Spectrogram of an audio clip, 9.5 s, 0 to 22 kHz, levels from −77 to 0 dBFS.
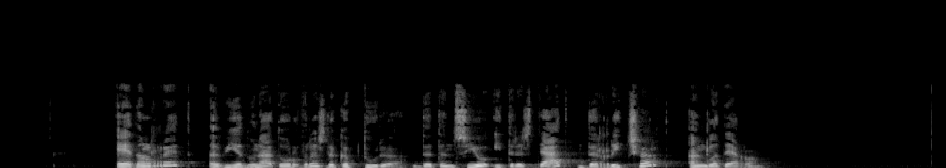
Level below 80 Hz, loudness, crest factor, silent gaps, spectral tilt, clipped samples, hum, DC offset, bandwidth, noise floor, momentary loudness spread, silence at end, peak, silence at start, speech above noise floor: -80 dBFS; -26 LUFS; 22 dB; none; -5 dB/octave; under 0.1%; none; under 0.1%; 11.5 kHz; -76 dBFS; 8 LU; 1.85 s; -6 dBFS; 1.2 s; 51 dB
